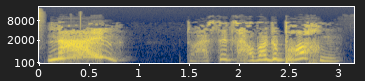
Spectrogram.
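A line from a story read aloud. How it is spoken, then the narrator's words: Witch screaming loudly. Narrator (German): die böse Hexe schrie laut auf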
